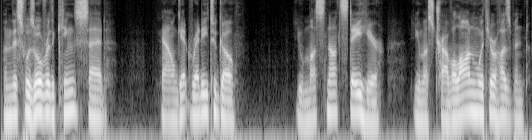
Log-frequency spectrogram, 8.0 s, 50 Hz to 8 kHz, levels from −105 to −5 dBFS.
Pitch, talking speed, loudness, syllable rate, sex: 115 Hz, 165 wpm, -19 LUFS, 4.9 syllables/s, male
